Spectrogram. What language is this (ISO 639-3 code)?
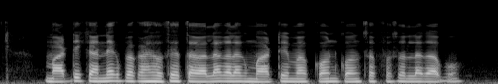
hne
